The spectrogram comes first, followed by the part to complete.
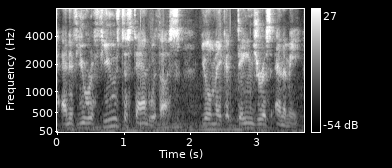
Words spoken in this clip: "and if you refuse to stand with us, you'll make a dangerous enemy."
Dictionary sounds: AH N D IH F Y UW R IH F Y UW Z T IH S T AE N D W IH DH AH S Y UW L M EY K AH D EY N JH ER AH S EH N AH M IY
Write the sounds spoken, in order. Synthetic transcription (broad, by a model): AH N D IH F Y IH R IH F Y UW Z T IH S T AE N D W IH DH AH S Y UW L M EY K AH D EY N JH ER AH S EH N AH M IY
